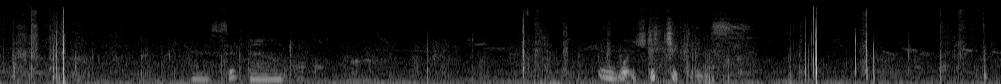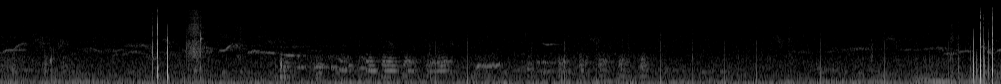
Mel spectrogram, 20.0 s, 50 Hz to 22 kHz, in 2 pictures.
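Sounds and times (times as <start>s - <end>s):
hens clucking: 0.1s - 7.7s, 11.5s - 20.0s
sharp clicks: 11.4s - 12.1s, 14.4s - 20.0s.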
